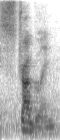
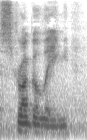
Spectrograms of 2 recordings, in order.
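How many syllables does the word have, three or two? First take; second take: two; three. First: The word is said with two syllables. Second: The word is said with three syllables. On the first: The speaker calls it wrong. "as I often do in regular speech, then you're only going to get eight syllables" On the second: The speaker calls it right. "it has to be three syllables"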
